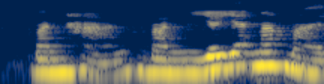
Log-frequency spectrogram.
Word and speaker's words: บรรหาร: เขา ต่อ ไป ค่ะ บรรหาร อ่าน ว่า บรรหาร แต่ ว่า เฉลย วะ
